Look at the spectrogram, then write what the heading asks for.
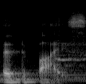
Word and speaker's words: advice: Let's pronounce this together. Advice. Advice. Don't say advice because that would be inaccurate.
